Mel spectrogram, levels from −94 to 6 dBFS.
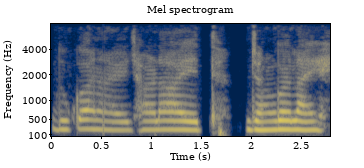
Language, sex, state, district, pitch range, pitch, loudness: Marathi, male, Maharashtra, Chandrapur, 220-235 Hz, 230 Hz, -16 LUFS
